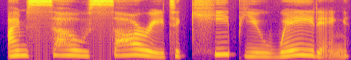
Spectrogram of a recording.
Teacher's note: put stress on sorry and waiting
